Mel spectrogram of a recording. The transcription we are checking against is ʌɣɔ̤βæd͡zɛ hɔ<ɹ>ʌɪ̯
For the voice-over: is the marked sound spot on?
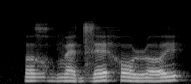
yes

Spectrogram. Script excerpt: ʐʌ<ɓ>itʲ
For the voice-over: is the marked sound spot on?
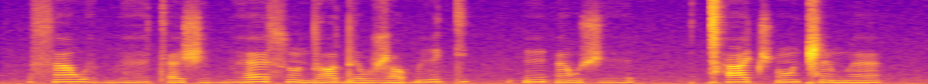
yes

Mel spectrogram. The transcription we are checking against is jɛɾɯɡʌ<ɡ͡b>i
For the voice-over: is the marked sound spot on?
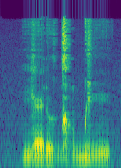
yes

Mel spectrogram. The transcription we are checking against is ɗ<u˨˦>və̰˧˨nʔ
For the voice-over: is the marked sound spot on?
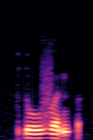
yes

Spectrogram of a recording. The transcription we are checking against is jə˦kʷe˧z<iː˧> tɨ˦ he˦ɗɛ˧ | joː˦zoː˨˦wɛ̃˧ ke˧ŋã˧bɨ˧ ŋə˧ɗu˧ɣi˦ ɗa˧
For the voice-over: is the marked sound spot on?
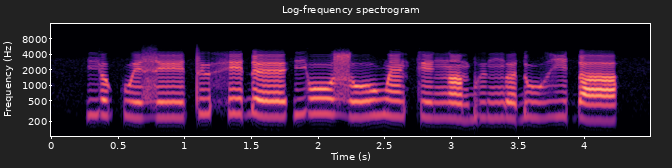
no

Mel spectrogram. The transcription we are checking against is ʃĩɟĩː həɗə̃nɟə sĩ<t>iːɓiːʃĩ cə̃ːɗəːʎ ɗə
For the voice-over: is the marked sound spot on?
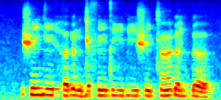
yes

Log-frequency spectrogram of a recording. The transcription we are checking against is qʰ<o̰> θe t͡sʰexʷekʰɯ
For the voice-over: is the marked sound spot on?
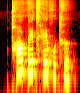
no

